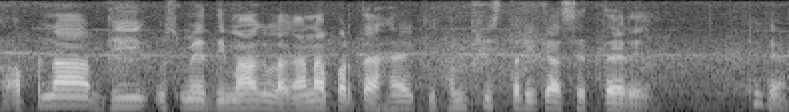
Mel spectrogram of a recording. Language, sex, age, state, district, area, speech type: Hindi, male, 45-60, Bihar, Vaishali, urban, spontaneous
